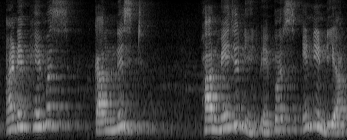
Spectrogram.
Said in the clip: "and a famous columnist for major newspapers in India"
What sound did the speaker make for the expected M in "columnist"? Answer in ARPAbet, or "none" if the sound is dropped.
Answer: none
